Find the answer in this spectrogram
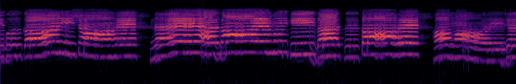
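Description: A young female voice singing Urdu verse unaccompanied, in short phrases with held, ornamented notes that bend and waver in pitch.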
